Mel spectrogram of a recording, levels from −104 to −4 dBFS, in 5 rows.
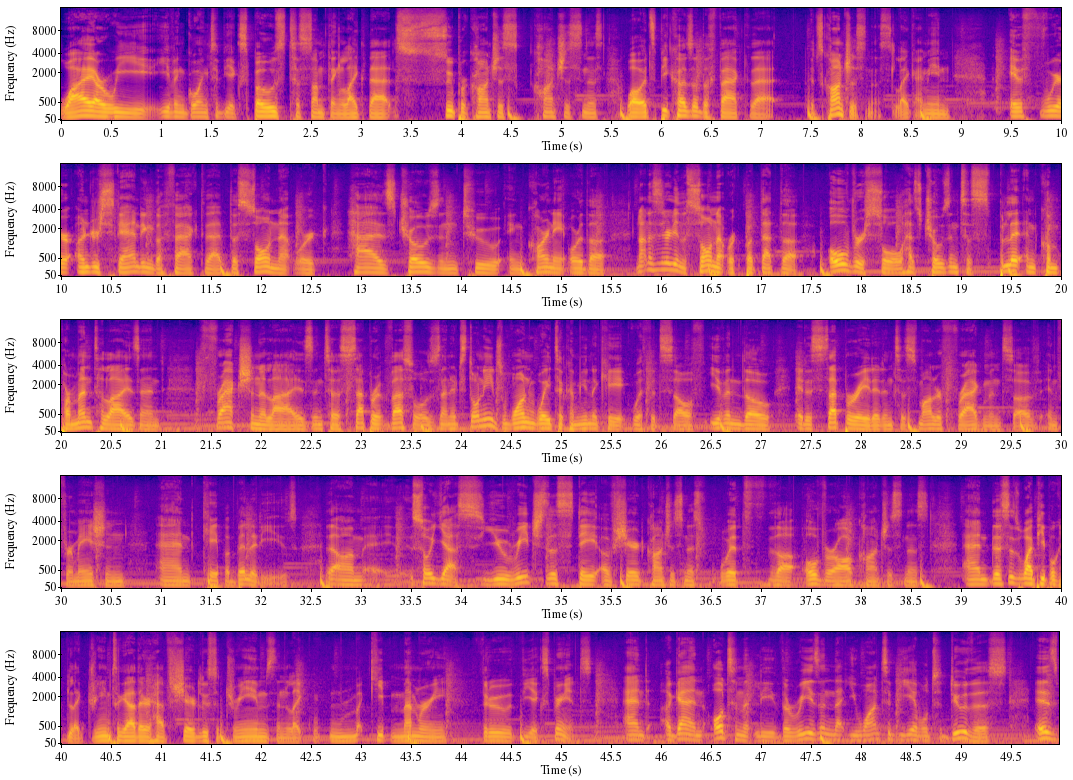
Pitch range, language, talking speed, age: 95-120 Hz, English, 160 wpm, 30-49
